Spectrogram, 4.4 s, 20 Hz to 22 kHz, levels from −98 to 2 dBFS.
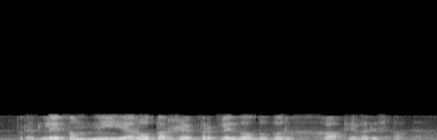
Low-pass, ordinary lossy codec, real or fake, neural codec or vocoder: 7.2 kHz; AAC, 16 kbps; real; none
